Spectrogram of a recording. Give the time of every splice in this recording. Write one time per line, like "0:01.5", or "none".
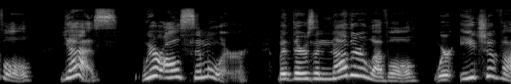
0:01.3
0:02.7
